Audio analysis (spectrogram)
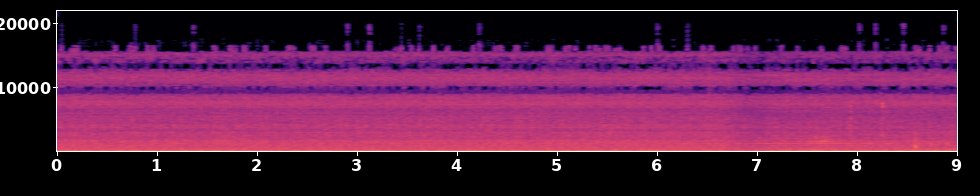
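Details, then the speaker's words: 1994 Chevy OBS V8 pickup after a distributor and ignition coil swap, while setting ignition timing with a timing light: smooth, steady, even low rumble at idle with no misses or knocks. "every time I hear that I see the timing mark where it's off about that far that sounds perfect that sounds"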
